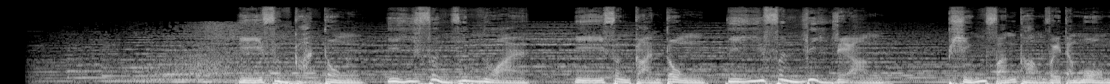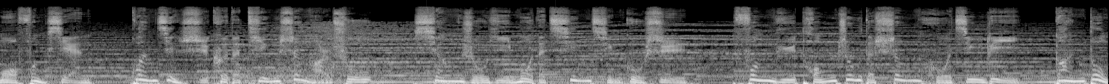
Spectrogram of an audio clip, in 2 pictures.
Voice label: 男3-颁奖-感动, 国语男声配音

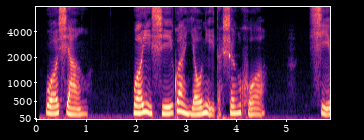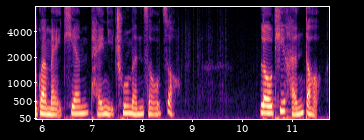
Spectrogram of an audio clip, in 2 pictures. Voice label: 女 人物模仿 老太太, 国语女声配音; 微电影; 我已习惯有你的生活

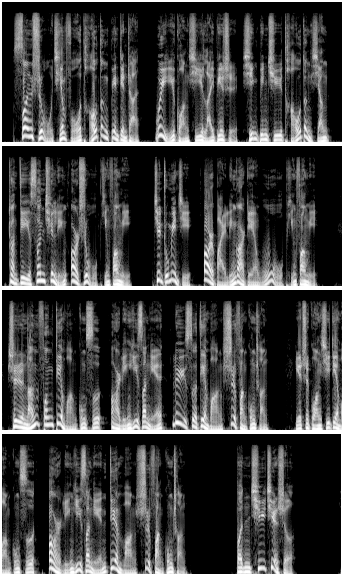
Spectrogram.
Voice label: 男100-工程类-变电站介绍, 国语男声配音

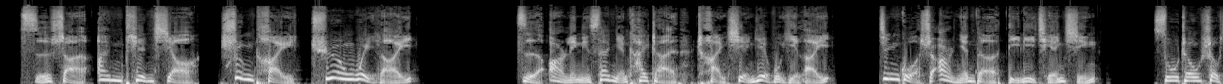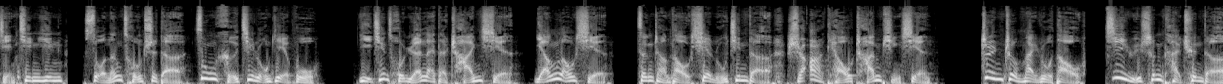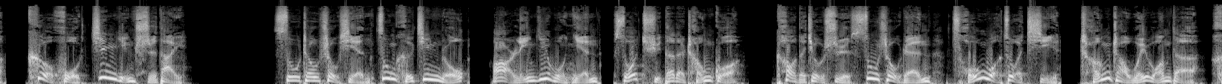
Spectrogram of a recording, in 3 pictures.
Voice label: 男 解说; 慈善 综合金融业务

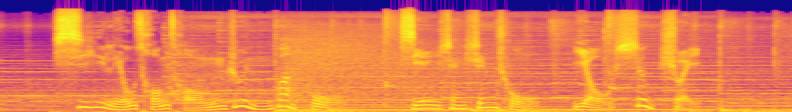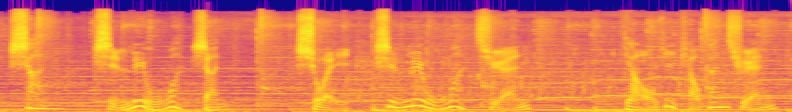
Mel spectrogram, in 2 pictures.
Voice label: 男, 专题, 浪漫优雅; 绿色广西旅游专题

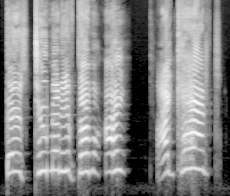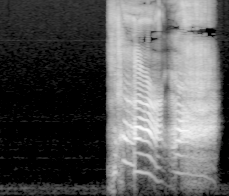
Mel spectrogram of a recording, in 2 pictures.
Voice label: 外籍 电影视频游戏角色 Characters

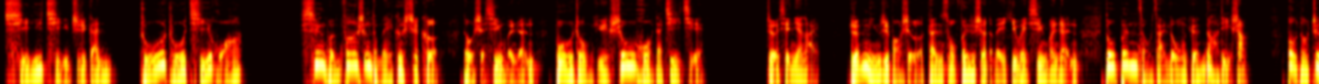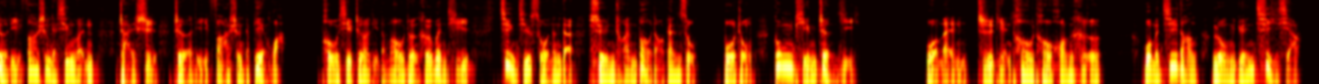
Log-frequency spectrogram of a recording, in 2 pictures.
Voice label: 男 解说 新闻报道; 人民日报社甘肃分社走遍陇原

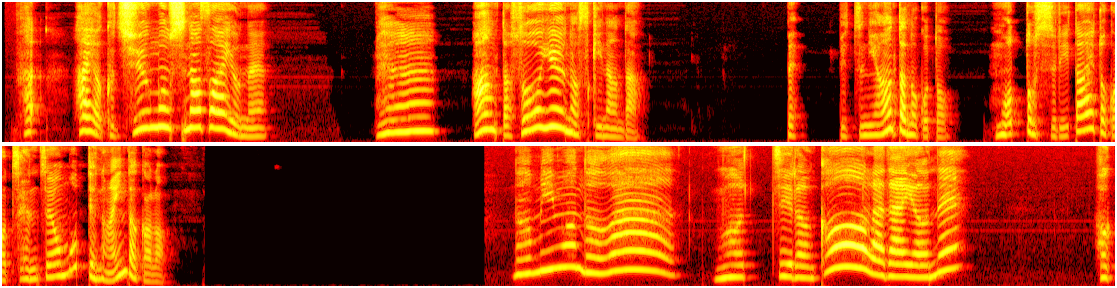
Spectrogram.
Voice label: 日语女 傲娇病娇女仆萝莉

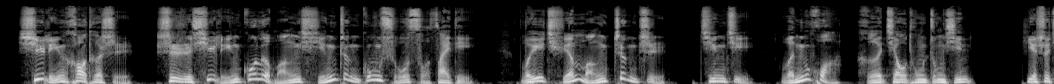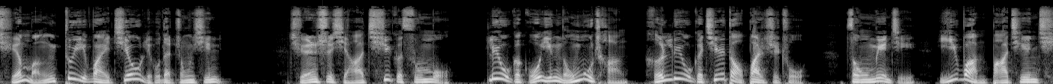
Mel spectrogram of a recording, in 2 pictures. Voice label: 男 工作纪实, 公安消防大队农牧区消防站建设巡礼

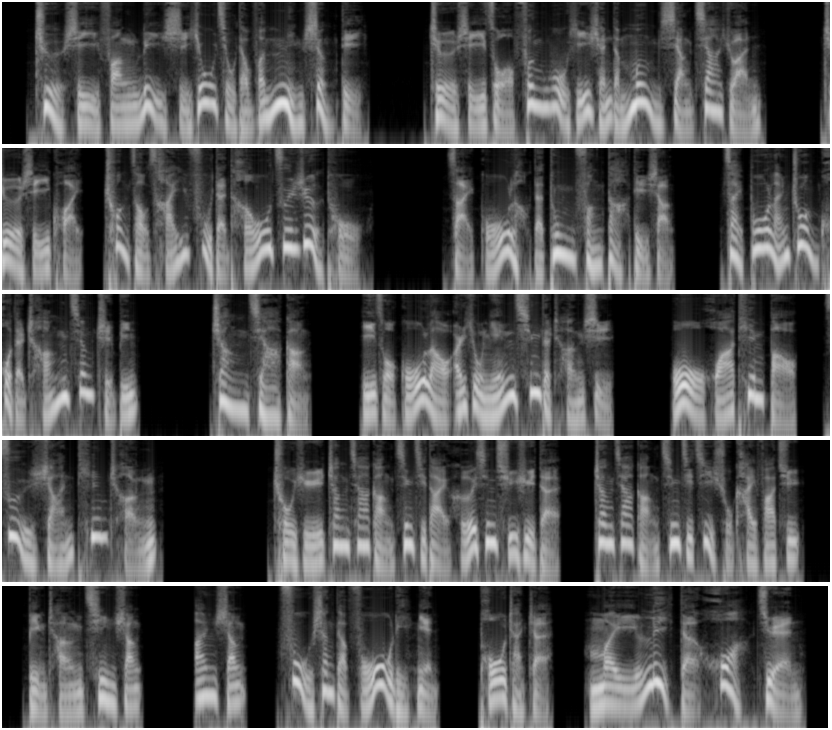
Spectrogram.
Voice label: 男 企业宣传, 国语男声配音 磁性; 科创园

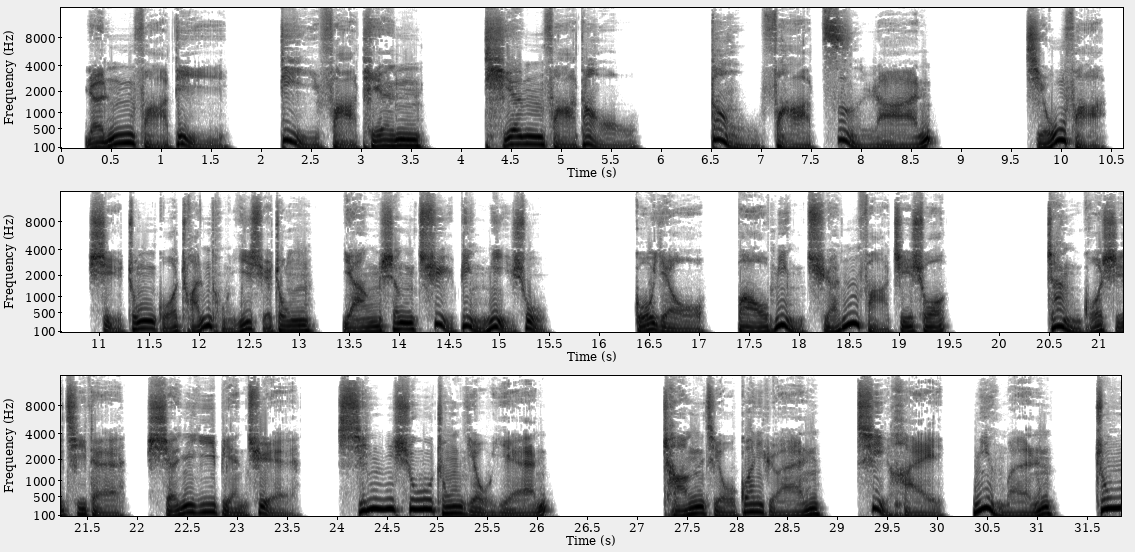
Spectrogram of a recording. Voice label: 男 企业宣传, 艾灸科技有限公司宣传; 仁成

